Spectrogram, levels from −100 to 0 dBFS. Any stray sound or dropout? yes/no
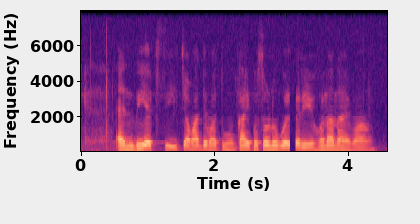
yes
